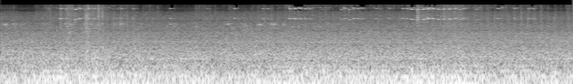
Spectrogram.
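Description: Tyres hum steadily on the road.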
